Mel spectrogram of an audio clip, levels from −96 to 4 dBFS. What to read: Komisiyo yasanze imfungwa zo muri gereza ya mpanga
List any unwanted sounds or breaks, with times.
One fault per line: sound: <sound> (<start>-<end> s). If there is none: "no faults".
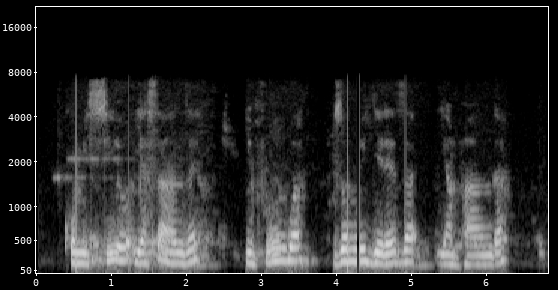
sound: dropout (4.3-4.3 s)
